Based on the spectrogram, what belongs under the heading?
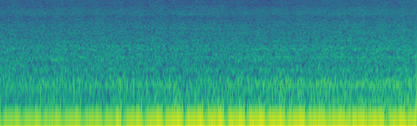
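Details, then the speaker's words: VW Jetta petrol engine idling with a low, uneven, lumpy pulse and shaking, check engine light on but not flashing; cylinder two misfire persists after repairs, owner suspects the spark plug to ignition coil wires. "cylinder two misfire just like before so something is causing cylinder two to misfire i don't know what it is"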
